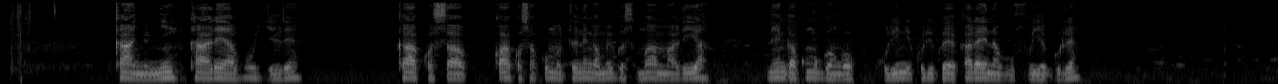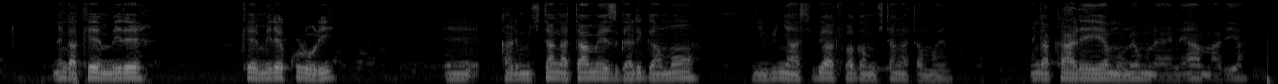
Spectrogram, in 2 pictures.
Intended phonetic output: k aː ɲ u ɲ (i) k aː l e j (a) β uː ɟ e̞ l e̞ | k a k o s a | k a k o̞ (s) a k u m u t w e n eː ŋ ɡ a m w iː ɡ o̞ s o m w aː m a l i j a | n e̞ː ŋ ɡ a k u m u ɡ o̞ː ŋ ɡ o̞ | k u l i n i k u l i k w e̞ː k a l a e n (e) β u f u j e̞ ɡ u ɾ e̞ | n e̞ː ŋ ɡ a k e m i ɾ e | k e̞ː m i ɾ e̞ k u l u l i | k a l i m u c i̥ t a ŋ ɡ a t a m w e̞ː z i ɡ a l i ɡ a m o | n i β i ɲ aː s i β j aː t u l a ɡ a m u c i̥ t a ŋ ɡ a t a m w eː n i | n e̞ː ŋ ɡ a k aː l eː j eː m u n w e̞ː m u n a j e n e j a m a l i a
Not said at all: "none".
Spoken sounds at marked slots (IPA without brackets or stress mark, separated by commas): i, a, s, a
